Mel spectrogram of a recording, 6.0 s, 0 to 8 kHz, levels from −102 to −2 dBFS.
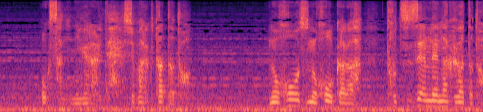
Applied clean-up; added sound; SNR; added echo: none; none; none; none.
